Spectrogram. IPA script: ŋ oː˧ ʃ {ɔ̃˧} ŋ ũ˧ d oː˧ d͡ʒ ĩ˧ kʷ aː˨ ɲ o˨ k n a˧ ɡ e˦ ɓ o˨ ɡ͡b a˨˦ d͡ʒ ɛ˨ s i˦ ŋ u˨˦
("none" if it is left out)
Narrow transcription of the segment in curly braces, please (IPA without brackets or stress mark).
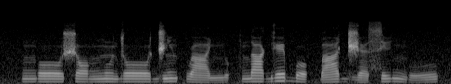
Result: ɔ˧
